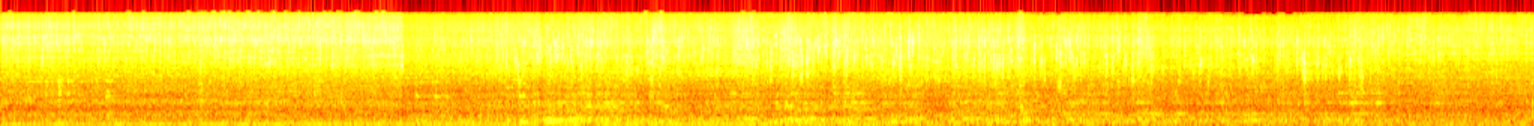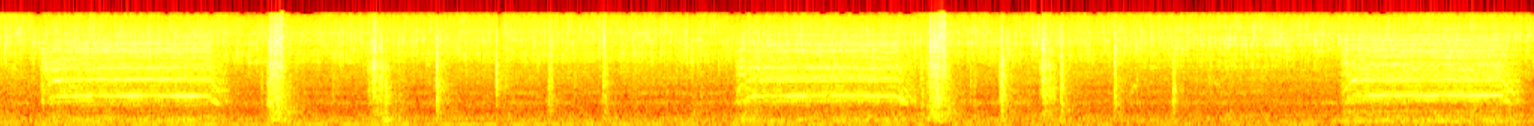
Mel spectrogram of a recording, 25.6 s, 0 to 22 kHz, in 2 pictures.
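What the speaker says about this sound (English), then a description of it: "we're only going to wash our hands for 29 seconds" Hands are washed under a steadily running tap at a sink in a clinical setting, with broad water rush and splashing changing as the hands move. It is loud and close throughout, with brief pauses in the flow texture and no talk.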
